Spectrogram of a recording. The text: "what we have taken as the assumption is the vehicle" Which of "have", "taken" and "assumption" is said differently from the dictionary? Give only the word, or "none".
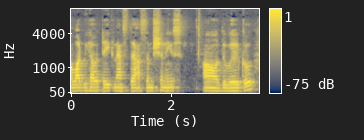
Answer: none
